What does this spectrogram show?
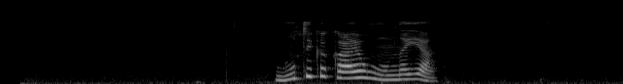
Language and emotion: Russian, positive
